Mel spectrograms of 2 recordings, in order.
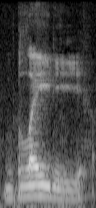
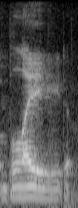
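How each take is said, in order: First: The name is said as two syllables. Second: The name is said as one syllable. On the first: This is the form more people recognize. "I'll call him Blady because I mean, it's just easier to understand" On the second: This is the name's proper form. "the correct way to pronounce it is Blade"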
